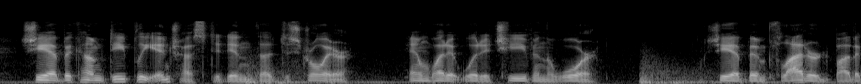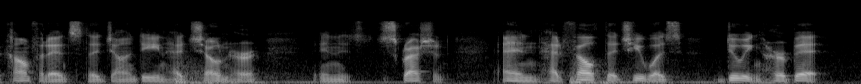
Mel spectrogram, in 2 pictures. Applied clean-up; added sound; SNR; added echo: none; Drum; 16 dB; none.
